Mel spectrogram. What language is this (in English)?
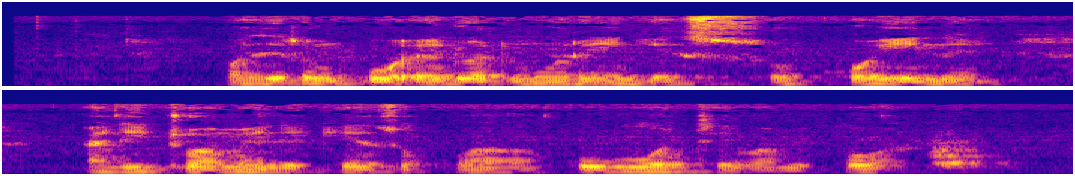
Swahili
